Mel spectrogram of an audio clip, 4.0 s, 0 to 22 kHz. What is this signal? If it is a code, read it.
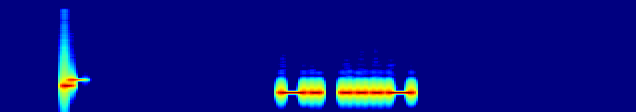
Morse code, heard as a keyed tone, about 25 wpm, 700 Hz. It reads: NV
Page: morse-code-ninja-practice-25wpm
